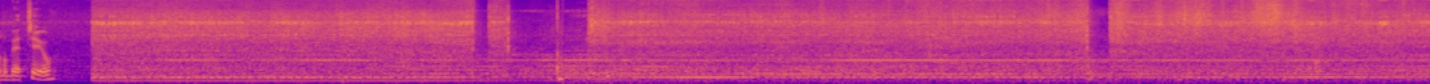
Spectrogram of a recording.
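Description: A sprayer hisses steadily as it mists liquid onto carpet.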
